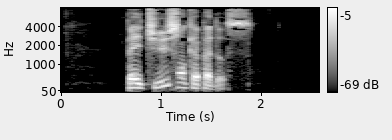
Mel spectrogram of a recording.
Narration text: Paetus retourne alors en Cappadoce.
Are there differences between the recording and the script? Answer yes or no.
yes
